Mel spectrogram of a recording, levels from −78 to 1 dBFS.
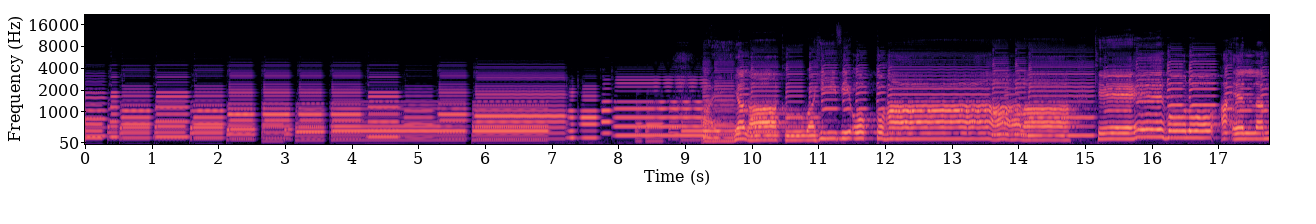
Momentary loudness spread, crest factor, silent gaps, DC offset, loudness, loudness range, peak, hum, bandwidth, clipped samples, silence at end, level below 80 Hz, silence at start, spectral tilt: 8 LU; 16 dB; none; under 0.1%; -22 LUFS; 6 LU; -6 dBFS; none; 13.5 kHz; under 0.1%; 0 s; -66 dBFS; 0 s; -6 dB/octave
